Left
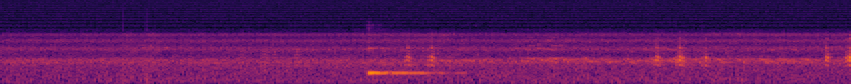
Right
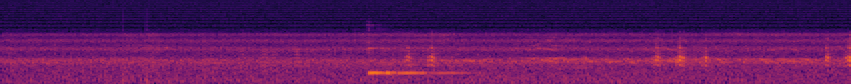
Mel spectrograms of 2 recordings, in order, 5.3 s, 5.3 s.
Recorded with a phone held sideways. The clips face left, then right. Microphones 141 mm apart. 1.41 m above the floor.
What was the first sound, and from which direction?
A cowbell, 40° left (ahead or behind).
